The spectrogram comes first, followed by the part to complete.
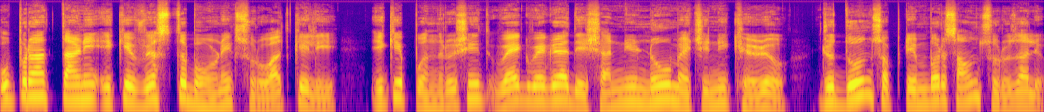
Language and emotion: Goan Konkani, neutral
